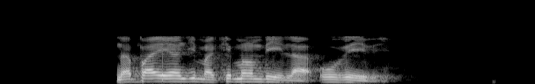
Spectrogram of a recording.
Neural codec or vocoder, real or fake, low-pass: none; real; 3.6 kHz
